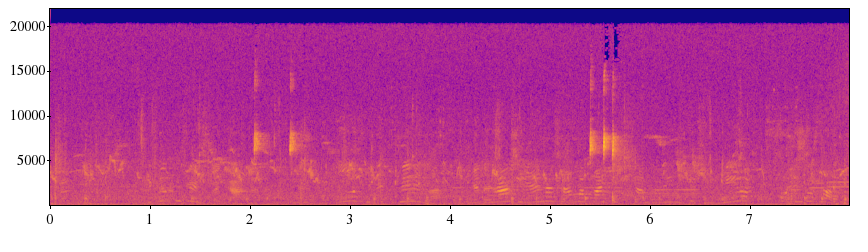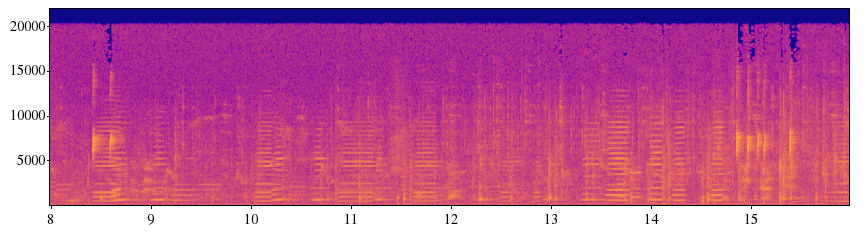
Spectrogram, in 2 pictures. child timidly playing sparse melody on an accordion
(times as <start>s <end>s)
7.6s 15.9s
